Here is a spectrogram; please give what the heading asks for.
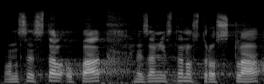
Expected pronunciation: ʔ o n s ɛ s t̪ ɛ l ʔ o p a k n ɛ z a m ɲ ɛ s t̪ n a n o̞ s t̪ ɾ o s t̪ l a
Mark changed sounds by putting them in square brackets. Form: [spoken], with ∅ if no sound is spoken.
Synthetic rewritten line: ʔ o n s ɛ s t̪ [a] l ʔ o p a k n ɛ z a m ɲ ɛ s t̪ n a n o̞ s t̪ ɾ o s t̪ l a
